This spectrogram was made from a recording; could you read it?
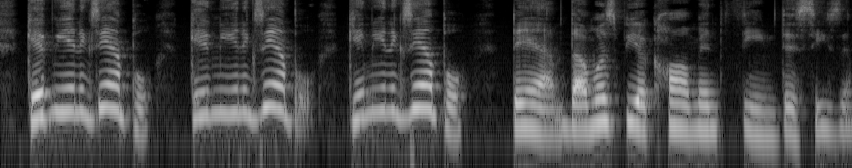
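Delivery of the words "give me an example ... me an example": mock, high, insistent, demanding, angry repeated shout. Recapping an argument from this season, retelling a cast member shouting demands. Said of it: "Crystal kept shouting".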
